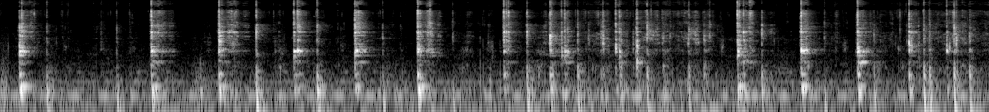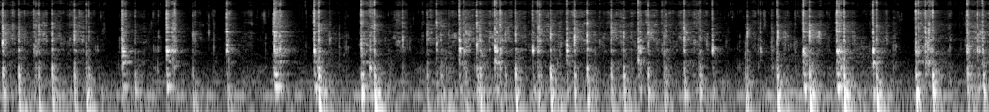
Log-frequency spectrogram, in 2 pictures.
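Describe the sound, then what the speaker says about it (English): Cooked potatoes are mashed in a pot with butter, salt, pepper and milk: steady, rhythmic knocking and squishing clinks of a masher against the pan, fairly close, with no talking. "All right, and we're gonna start mashing."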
